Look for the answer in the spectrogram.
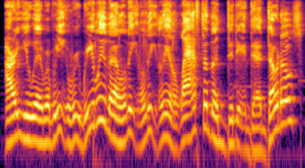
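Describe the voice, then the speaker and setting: A man's voice: fairly high pitch, sing-song, normal speed, darkish tone, faint music behind. A man voicing scratchy cartoon animal characters, a pig and a bird, with stammers, in a script table read. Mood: eager, stammering. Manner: stuttering. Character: stuttering cartoon pig and scratchy long-beaked dodo bird.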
